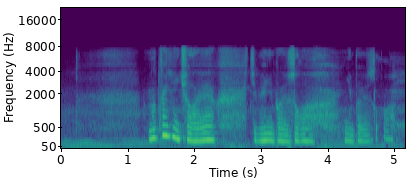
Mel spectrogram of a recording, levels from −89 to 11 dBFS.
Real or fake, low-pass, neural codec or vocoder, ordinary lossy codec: real; none; none; none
